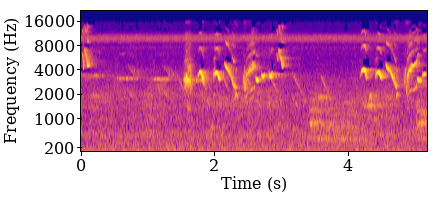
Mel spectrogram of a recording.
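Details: Oriental magpie-robin, one of a visiting pair, whose song varies by individual and mimics nearby tunes: a quiet start, then clear sweet whistles and sharp down-slurred notes in two short bursts, over faint steady hiss.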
